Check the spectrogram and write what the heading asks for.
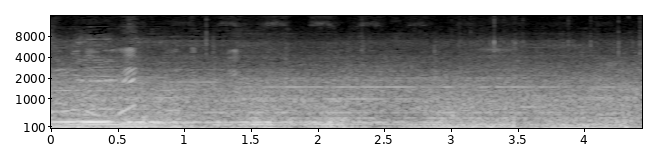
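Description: Crowd chatter over held notes of the fountain show's orchestral music from loudspeakers, with a steady low rumble underneath. The held notes fade after about two seconds.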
